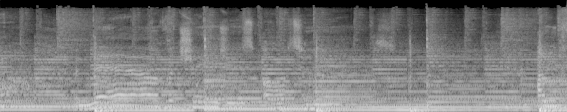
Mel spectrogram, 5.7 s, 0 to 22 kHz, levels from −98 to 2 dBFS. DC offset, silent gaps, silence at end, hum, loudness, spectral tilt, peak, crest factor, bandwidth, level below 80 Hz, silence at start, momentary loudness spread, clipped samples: under 0.1%; none; 0 s; none; -18 LUFS; -5.5 dB/octave; 0 dBFS; 16 dB; 17.5 kHz; -28 dBFS; 0 s; 5 LU; under 0.1%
